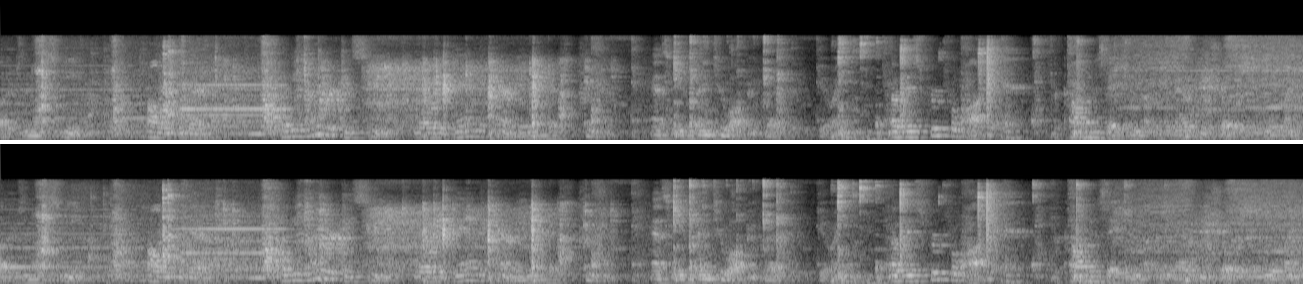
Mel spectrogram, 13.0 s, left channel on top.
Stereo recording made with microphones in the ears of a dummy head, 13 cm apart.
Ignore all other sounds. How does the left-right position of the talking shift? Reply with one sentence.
In this clip you hear the talking go right and come back.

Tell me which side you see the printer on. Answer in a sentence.
You can hear the printer on the left.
